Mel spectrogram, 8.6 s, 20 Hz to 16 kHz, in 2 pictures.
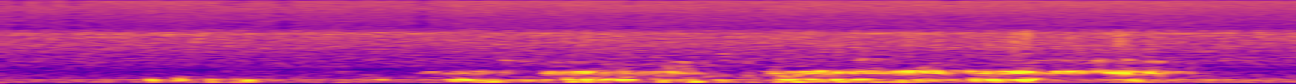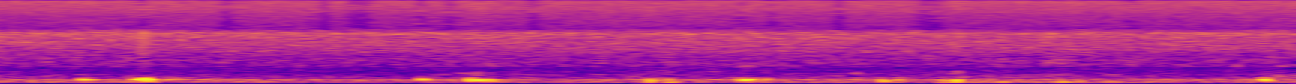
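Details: Barred owl pair in Midtown Tulsa, 8 February 2022, hooting and giving monkey-like chatter before a visit: low, rough hoots and cackling notes in irregular bursts, with a short run of higher wavering notes near the start.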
